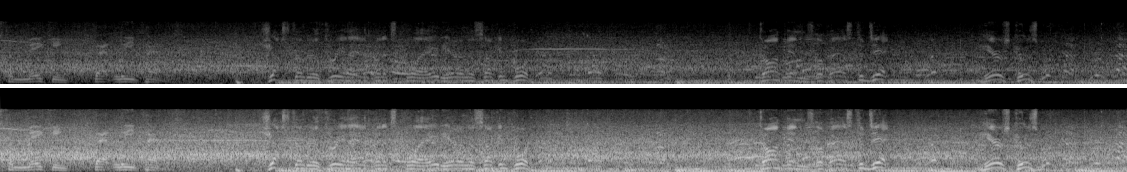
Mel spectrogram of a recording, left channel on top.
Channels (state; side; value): quieter; left; 17.8 dB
